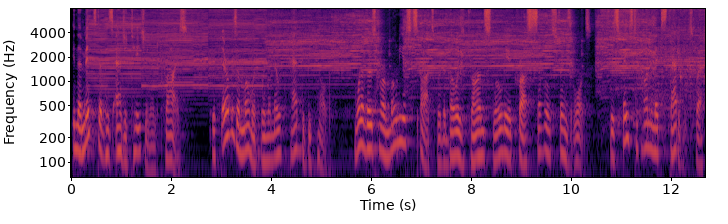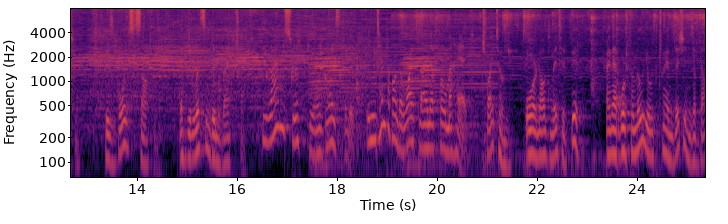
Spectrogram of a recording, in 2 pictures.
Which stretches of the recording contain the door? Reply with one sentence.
The door can't be heard in this clip.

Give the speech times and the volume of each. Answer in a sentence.
The speech can be heard from 0.0 to 25.3 s, at a steady volume.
